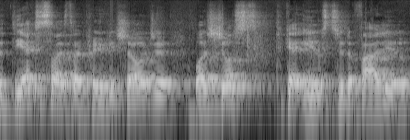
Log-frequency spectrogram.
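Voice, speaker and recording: Noticeable background noise behind a man talking fairly quickly. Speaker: property entrepreneur. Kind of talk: podcast interview. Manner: fast.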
